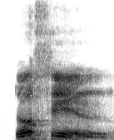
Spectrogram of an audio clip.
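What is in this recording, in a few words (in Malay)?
"dosir", Malay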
